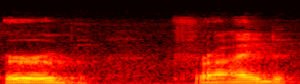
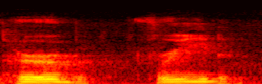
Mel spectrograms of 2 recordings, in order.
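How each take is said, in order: First: The surname has an eye vowel sound. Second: The surname has an ee vowel sound. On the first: The speaker calls it wrong. "pronounce it Herb Fried, you'll get chicken recipes" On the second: The speaker calls it right. "my name is Herb Freed"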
